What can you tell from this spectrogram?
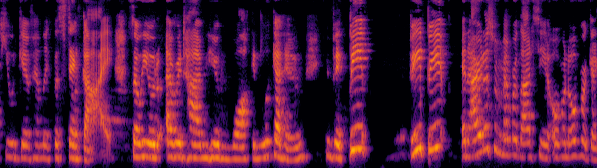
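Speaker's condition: Down syndrome; past speech therapy

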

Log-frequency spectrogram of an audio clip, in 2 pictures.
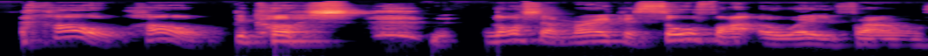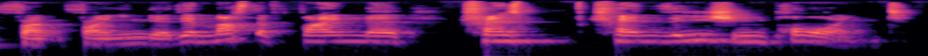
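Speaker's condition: No condition

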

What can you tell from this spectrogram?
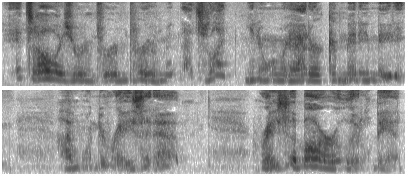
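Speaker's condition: Voice damage from cancer; voice box destroyed by cancer

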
